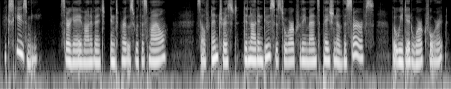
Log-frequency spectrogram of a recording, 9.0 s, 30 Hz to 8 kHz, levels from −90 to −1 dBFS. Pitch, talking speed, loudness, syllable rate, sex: 185 Hz, 185 wpm, -17 LUFS, 6.3 syllables/s, female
